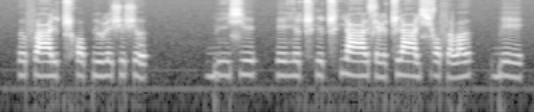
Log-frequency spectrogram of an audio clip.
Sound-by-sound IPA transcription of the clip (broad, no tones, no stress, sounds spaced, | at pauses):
ə f ə ʕ i ʈ͡ʂʰ ɔ p y ɭ ɪ ʃ ɘ ʃ ə | b y ɦ ɪ ɕ ɪ | e ɦ ɪ ʈ͡ʂʰ i ʈ͡ʂʰ i ʕ ɘ s ə ɭ ə ʈ͡ʂ i ʕ i ɕ ɔ f e lˠ ə | b e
